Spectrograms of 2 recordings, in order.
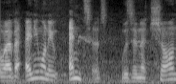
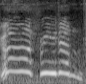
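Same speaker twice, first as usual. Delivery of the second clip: much higher, slow, squeaky panicked cry; fleeing cultist; 7 dB louder, slower than usual. Retold or imitated. Freedom cultists fleeing the dog, high panicked squeal. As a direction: stretch it out in a silly terrified squeak. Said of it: "they'd run away going".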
